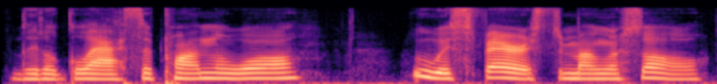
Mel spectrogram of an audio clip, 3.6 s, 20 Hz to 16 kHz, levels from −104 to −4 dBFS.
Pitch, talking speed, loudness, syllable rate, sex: 195 Hz, 185 wpm, -17 LUFS, 5.1 syllables/s, female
